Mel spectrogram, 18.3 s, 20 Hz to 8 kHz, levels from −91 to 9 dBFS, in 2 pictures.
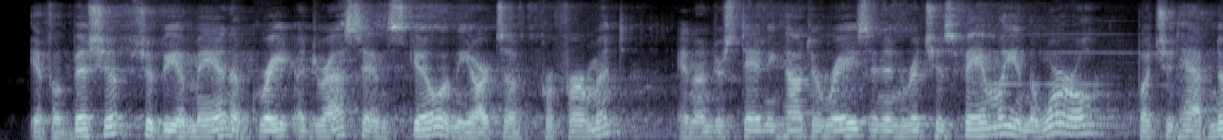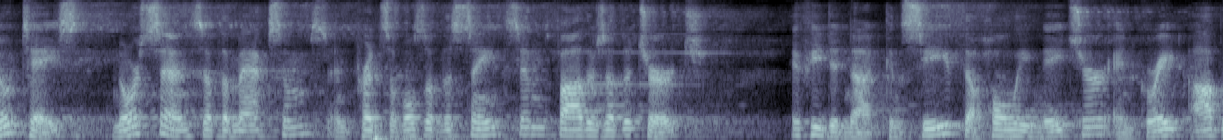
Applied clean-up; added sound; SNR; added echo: neural separator model SepFormer DNS4.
